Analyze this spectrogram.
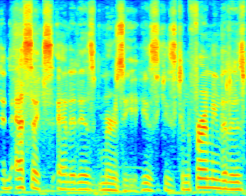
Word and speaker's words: Mersey: I've lived in Essex, and it is Mersey. He's confirming that it is pronounced Mersey.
